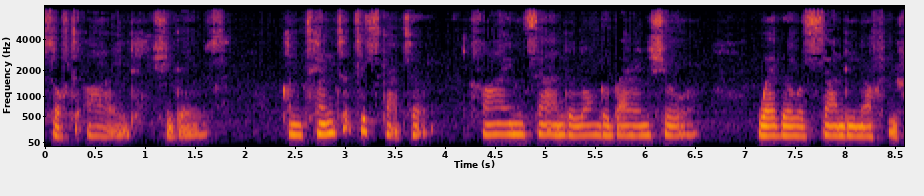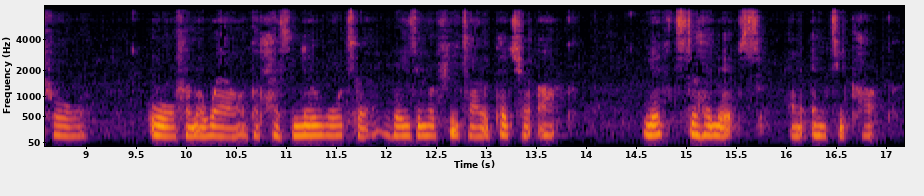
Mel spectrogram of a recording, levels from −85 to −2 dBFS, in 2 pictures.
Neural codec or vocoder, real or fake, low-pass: none; real; 7.2 kHz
